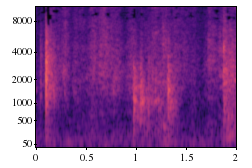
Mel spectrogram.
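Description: Handling noise of a plastic foam-sprayer bottle and its cardboard box: a sharp knock at the start, then a few lighter knocks and taps about a second in.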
